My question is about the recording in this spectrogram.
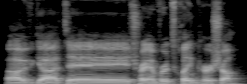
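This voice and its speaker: In a studio, a young man hosts a live card break, casually chatting as he calls out each card he pulls and getting excited on the big hits. His voice is medium in pitch and moves at a moderate pace.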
